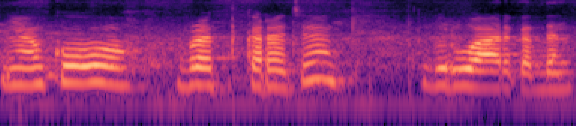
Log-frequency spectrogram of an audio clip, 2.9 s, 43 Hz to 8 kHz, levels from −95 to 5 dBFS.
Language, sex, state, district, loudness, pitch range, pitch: Rajasthani, female, Rajasthan, Nagaur, -16 LUFS, 225-260 Hz, 240 Hz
